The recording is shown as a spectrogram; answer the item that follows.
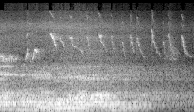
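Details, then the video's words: Mountain white-eye (pleci dakun) from Pacitan: a rapid run of thin, high, downslurred whistled notes, several per second, over a steady low rumble of engine-like background noise. "burung pleci dakun pacitan"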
